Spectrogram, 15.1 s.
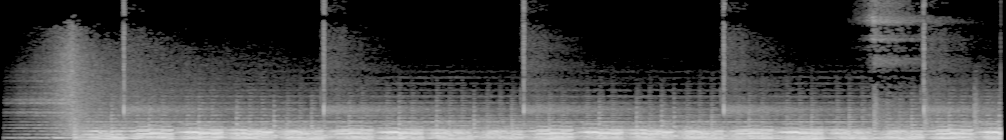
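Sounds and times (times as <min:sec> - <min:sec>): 
ringtone background music remix: 0:01.2 - 0:15.0.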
